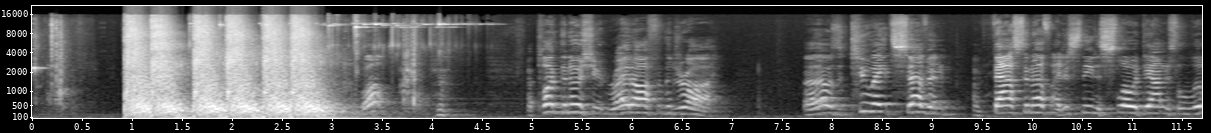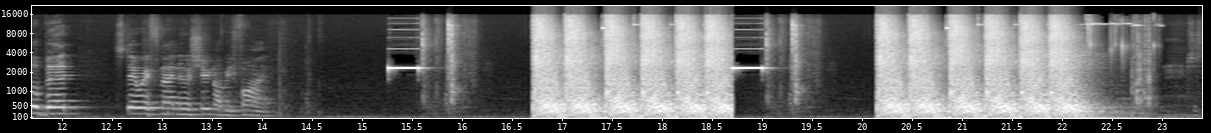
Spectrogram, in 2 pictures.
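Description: A pistol fires rapid shots that ring loudly in an echoing room.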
